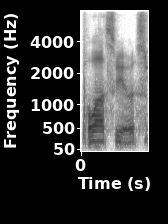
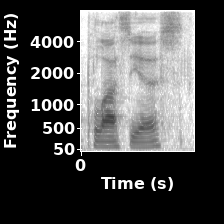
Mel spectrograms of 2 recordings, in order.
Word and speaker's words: Palacios: But first, we'll talk about how you said their name is pronounced Palacios, right? Yeah, Palacios.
